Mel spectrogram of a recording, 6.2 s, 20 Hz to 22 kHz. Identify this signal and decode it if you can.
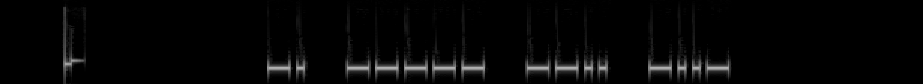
Morse code, heard as a keyed tone, about 25 wpm, spaced as for 18 wpm, 700 Hz. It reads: N0ZX
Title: USA Call Signs - 2x Character Spacing - 25wpm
